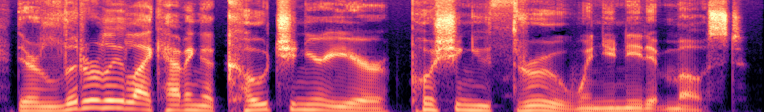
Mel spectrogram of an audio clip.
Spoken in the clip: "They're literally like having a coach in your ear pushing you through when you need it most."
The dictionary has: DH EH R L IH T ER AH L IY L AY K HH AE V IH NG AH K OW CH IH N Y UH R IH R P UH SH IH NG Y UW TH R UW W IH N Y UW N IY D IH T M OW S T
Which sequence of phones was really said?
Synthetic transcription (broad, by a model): DH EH R L IH T ER L IY L AY K HH AE V IH NG AH K OW CH IH N Y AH R IH R P UH SH IH NG Y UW TH R UW W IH N Y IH N IY D IH T M OW S T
